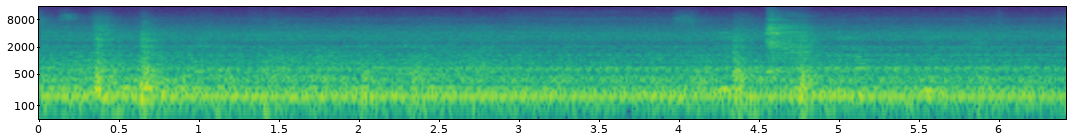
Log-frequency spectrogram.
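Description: Aoimori Railway 701 series electric train running on the track, heard from inside: a steady running hum with a couple of clicks about half a second in and a brief rush of noise about four and a half seconds in.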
